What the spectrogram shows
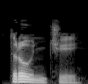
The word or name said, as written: Tronci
